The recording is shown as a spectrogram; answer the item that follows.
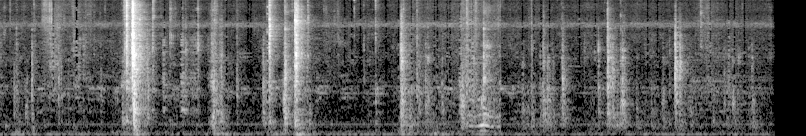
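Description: Scattered metal clanks and knocks from a screw-type jack being set and adjusted under a car's front subframe, the loudest one about two seconds in. The sound cuts off suddenly just before the end.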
